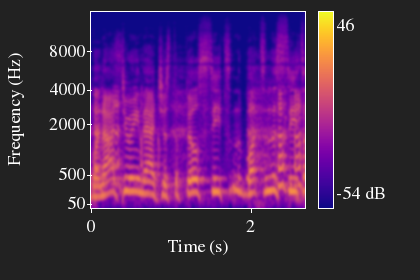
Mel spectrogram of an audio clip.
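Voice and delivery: high, loud imitation of her co-host; imitating co-host. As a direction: mimic a firm, sensible partner. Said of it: "and she's like".

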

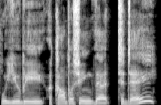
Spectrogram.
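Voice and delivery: slow, stiff robotic greeter voice; guild automaton. Acted. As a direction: speak like a polite machine at a desk.

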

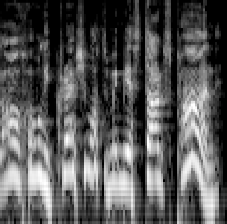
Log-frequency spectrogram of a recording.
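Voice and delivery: high-pitched thrilled exclamation; acted excitement. Boy reading his crush's note, acted excitement. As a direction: burst out in giddy delight. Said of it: "so he's all excited".

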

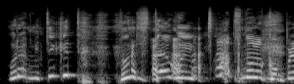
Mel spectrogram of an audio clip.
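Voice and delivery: high, put-on innocent voice pretending to look for a ticket; mock innocent search. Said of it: "Y ya nosotros fingiendo eso".

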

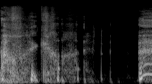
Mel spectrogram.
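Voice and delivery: whispered through a laugh; breathy laugh, whispered. Real, not acted. Laughing at partner's jab.

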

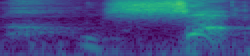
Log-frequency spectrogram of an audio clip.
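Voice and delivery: hushed, voiceless imitation of shock; stunned whisper. Retelling a windsurfer turning to see a whale, stunned whisper. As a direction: breathe it out in mock awe.

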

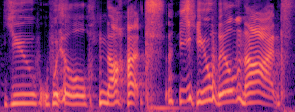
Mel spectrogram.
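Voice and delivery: slow, deliberate "You will not"; wife firmly rebuts husband's claim; firm retort. Retold or imitated. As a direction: lay down the law slowly. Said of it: "I'm like".

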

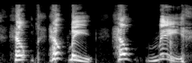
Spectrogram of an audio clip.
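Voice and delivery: high, loud, drawn-out cry for help; hammed-up helpless wail; mock plea for help. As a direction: call out slowly in exaggerated distress. Acted plea as Harry, a bit.

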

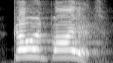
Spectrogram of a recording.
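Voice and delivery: high, loud, excited order; calling down. Acted. Scrooge sending the boy for turkey, high loud call. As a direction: holler the instruction below.

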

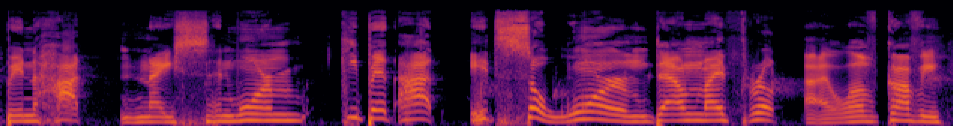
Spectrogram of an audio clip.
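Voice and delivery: slow, savouring every word; hammed-up slow coffee lover; slow coffee rhapsody. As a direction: roll it out like tasting hot coffee.

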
